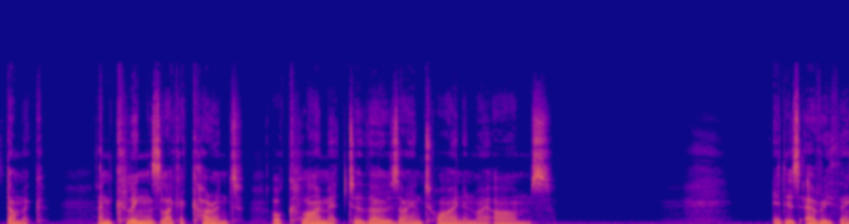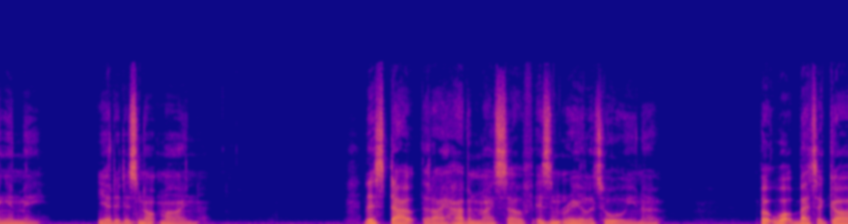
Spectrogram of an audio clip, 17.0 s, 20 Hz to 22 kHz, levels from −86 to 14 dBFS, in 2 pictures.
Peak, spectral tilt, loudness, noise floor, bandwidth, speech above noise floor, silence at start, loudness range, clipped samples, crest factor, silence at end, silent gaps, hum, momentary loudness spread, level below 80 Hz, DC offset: -6 dBFS; -5 dB/octave; -26 LUFS; -60 dBFS; 15.5 kHz; 35 dB; 0.05 s; 6 LU; under 0.1%; 22 dB; 0 s; none; none; 12 LU; -58 dBFS; under 0.1%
